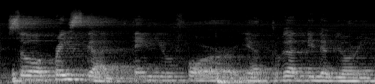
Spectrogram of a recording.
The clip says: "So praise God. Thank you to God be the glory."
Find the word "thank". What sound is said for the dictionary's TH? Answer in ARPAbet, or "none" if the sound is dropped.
T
